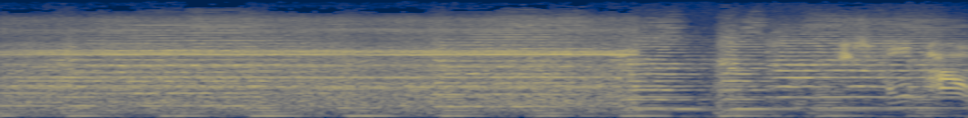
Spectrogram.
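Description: A loud, steady aircraft engine roar at full takeoff power, throbbing and dense throughout, with a shift in pitch and texture near the end as the roll begins.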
